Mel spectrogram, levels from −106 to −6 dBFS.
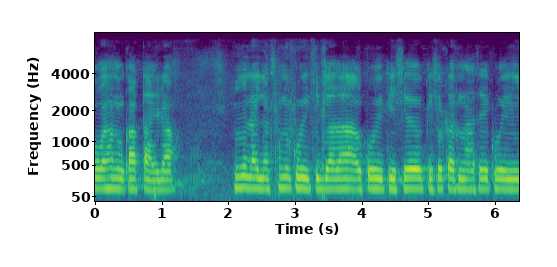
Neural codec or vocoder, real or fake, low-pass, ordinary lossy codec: codec, 44.1 kHz, 3.4 kbps, Pupu-Codec; fake; 7.2 kHz; none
